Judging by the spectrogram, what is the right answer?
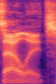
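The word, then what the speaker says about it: phthalates: go Dr Calhoun says Google says the pH is silent so it's just basically thales just phalates okay yeah well then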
